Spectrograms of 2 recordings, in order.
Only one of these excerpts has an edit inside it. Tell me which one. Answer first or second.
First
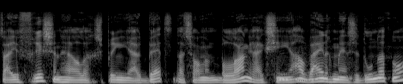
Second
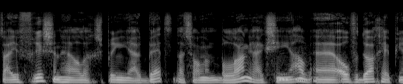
second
